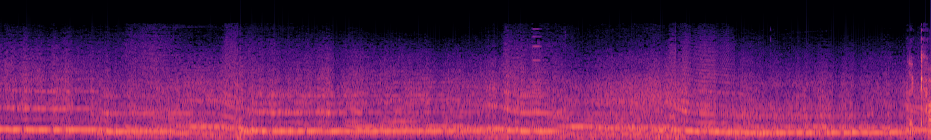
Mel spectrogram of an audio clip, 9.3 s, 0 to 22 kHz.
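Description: A race car engine in Gran Turismo 7 drones at a high steady pitch, rising and falling through gear shifts, with no talk over it.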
